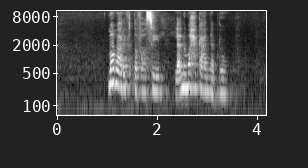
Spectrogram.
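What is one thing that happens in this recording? A young woman answers calmly close by.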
